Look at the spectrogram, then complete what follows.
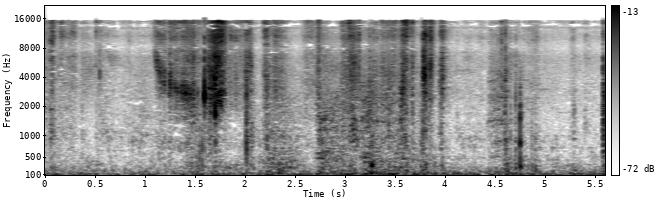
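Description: Faint rustling of a paper warranty card being handled and flipped open, with a few soft crinkles.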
